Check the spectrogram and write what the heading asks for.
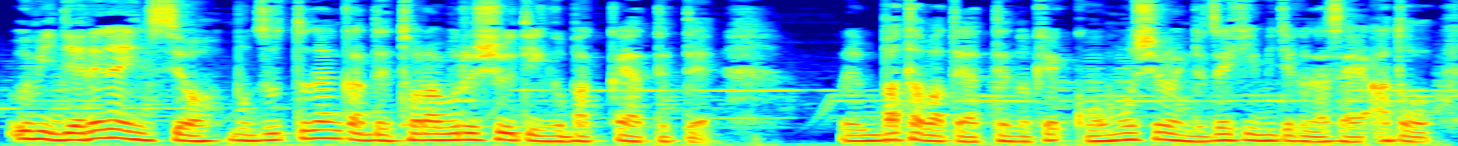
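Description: A man's voice: medium pitch, very fast, a little mellow. Stuffy-nosed man chatting over music. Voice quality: stuffy, congested nasal voice. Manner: chatty, colloquial, self-deprecating. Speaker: radio show host. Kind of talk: casual solo radio talk. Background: background music.

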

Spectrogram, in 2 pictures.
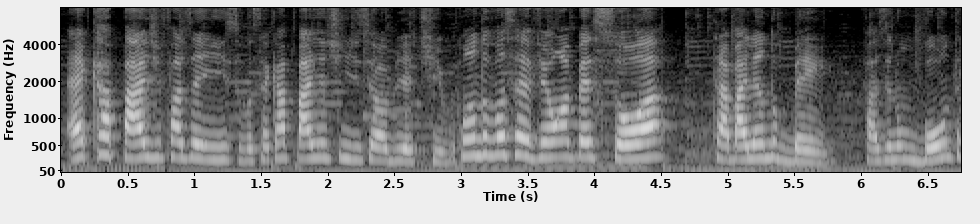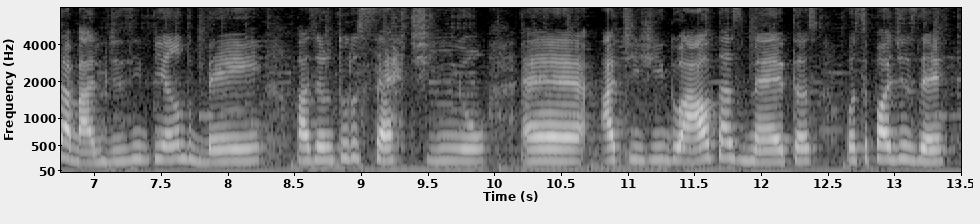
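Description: A woman teaching everyday English phrases, explaining plainly and repeating each phrase slowly. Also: fairly high pitch, fairly even intonation, soft background music. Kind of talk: casual language lesson.

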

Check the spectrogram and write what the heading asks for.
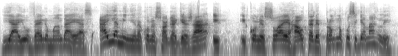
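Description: High-voiced Brazilian man telling stories. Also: fast, dry recording, far from the mic. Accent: Brazilian Portuguese. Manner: animated anecdote teller, swears freely. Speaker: guest. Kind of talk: casual chat, storytelling.

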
